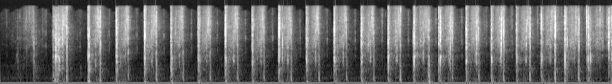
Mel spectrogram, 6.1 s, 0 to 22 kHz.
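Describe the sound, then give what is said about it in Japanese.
Tarot cards being shuffled and one card drawn, the Nine of Pentacles: a quick, steady run of crisp papery snaps repeating for several seconds with no voices, just the cards slapping together in an even rhythm. “今日はタロットからね、1枚カードを引いてみましたが”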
